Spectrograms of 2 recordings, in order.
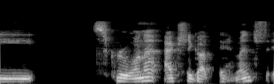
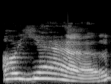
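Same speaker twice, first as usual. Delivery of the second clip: Kool-Aid Man cry; 9 semitones higher, 4 dB louder than usual. Pretend. Bursting through a wall, Kool-Aid style.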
